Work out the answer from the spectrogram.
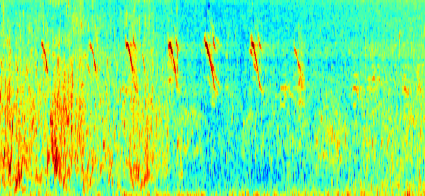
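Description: A bird calling a series of short, high, falling notes, about two or three a second, fading out near the end. Louder, lower falling sounds come in the first second.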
